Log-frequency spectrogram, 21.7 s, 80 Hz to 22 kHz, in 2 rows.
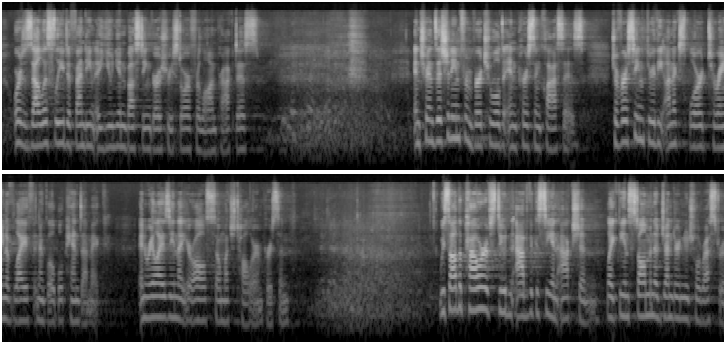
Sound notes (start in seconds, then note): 4.1 laughter; 15.5 laughter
